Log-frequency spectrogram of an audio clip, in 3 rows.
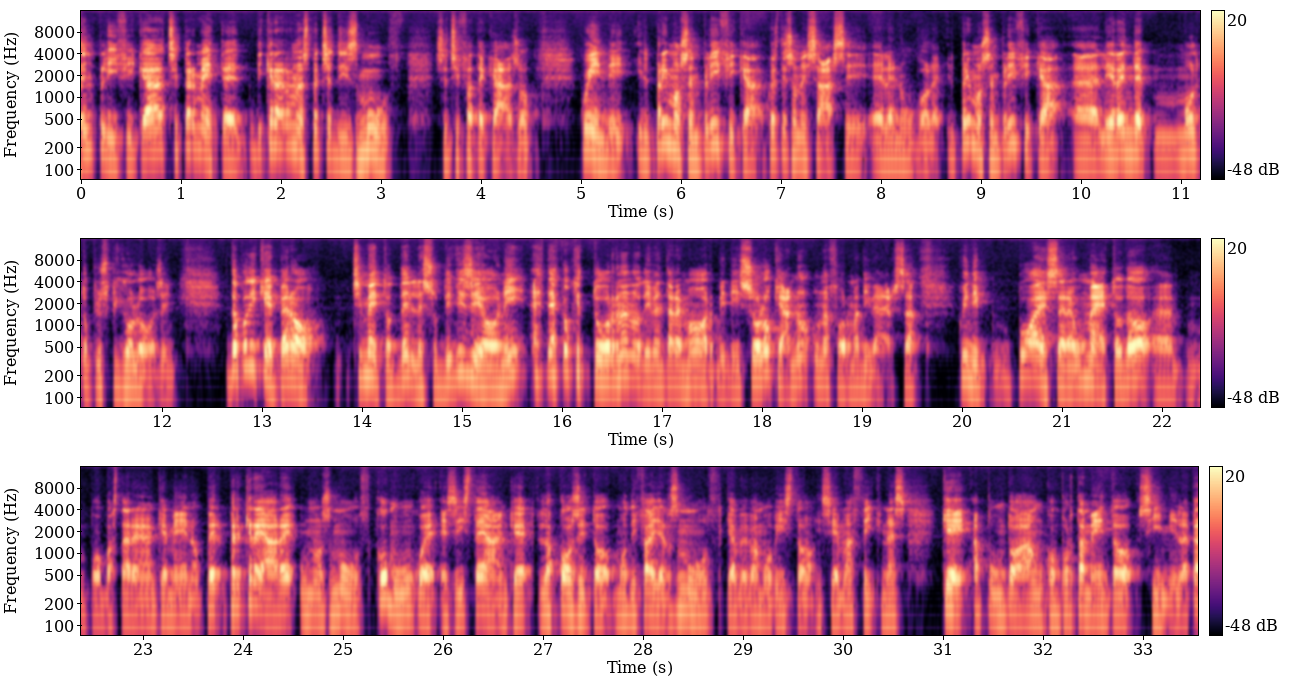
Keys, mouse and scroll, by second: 22.2 click, 26.4-32.7 drag.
